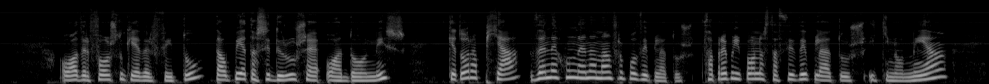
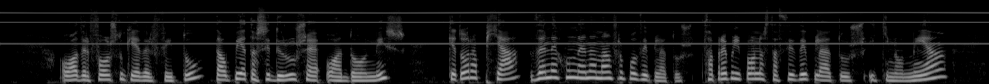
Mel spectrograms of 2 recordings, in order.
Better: first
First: high-pitched whine; faint; throughout; 2.5 kHz, 30 dB below the speech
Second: high-pitched whine; loud; throughout; 2.5 kHz, 6 dB below the speech

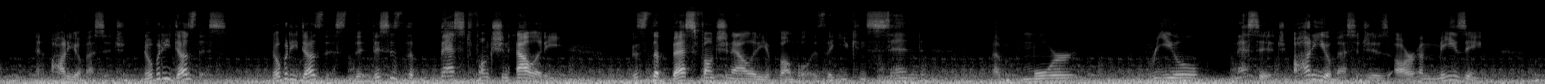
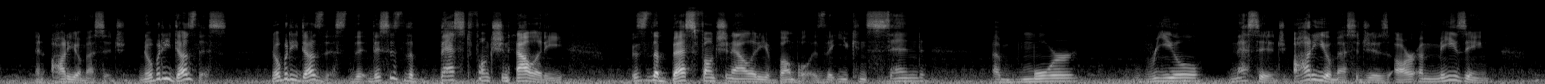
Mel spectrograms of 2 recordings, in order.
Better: second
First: low rumble; loud; throughout; 9 dB below the speech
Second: low rumble; faint; throughout; 25 dB below the speech

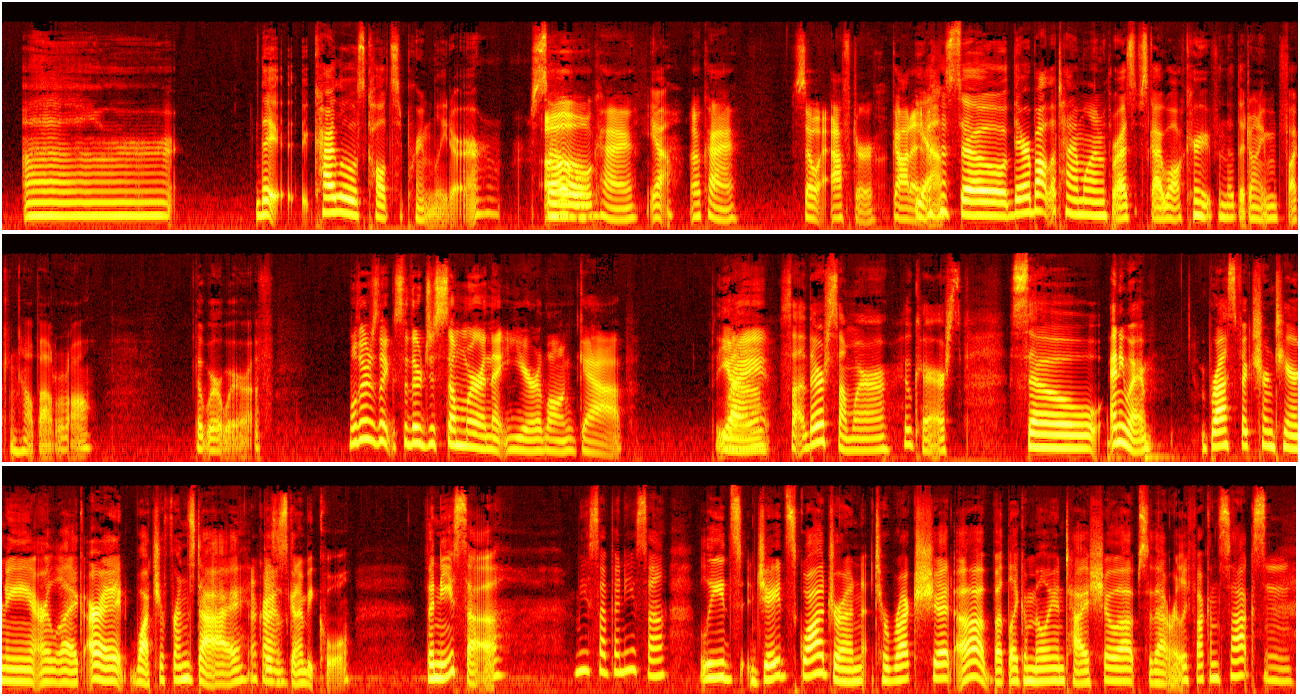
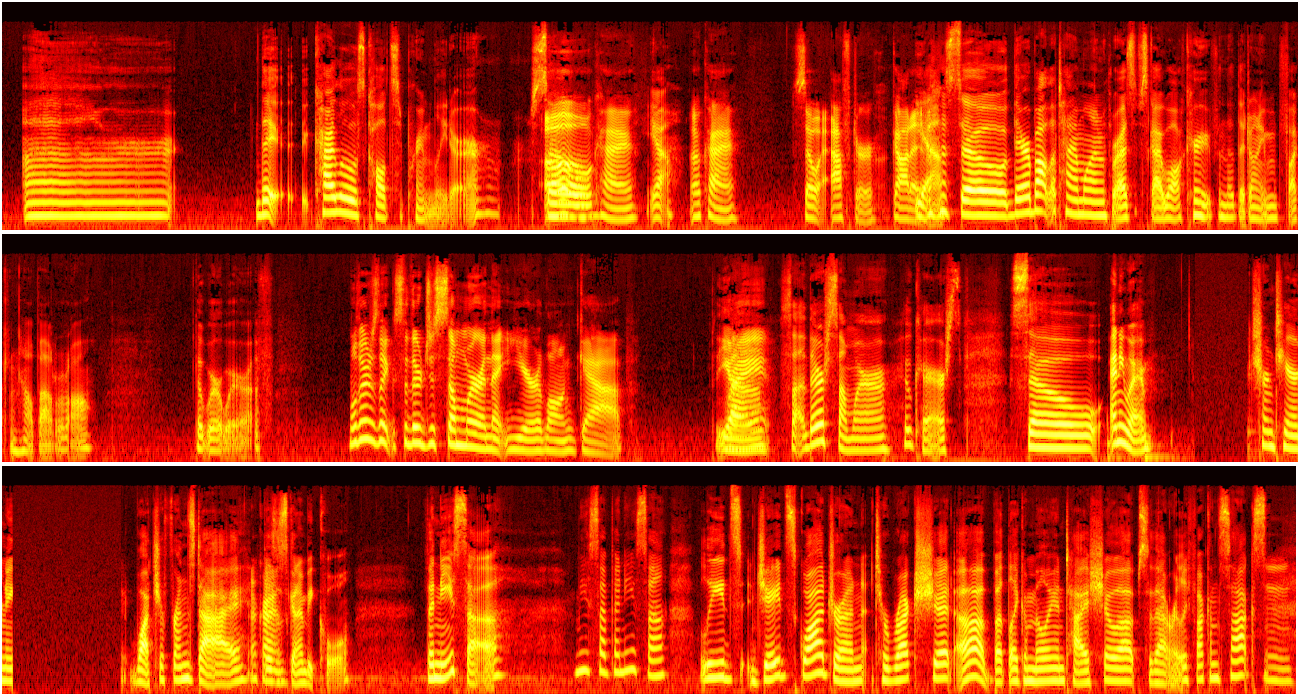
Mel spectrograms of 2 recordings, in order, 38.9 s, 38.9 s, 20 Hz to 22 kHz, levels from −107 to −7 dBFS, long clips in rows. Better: first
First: none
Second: audio cutting out; at 25 s for 0.5 s and at 26 s for 1 s

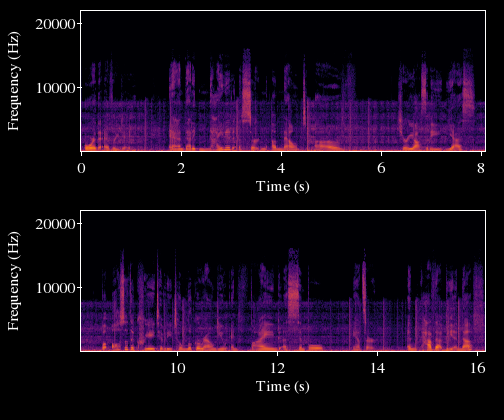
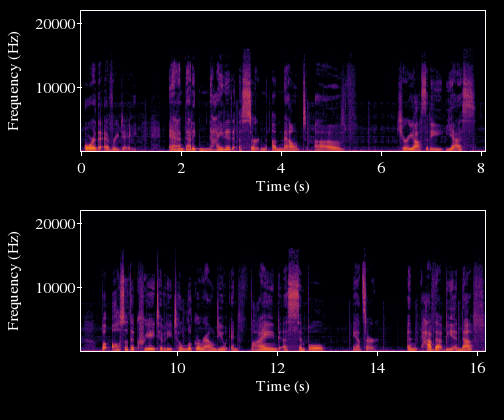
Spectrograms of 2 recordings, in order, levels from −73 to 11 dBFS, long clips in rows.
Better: second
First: hiss; loud; throughout; 7 dB below the speech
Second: hiss; faint; throughout; 20 dB below the speech

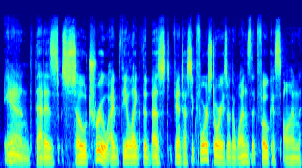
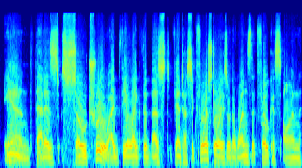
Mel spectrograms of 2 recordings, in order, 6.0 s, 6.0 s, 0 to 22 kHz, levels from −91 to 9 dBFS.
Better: first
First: none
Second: distortion; heavy; 15% of the sound clipped

